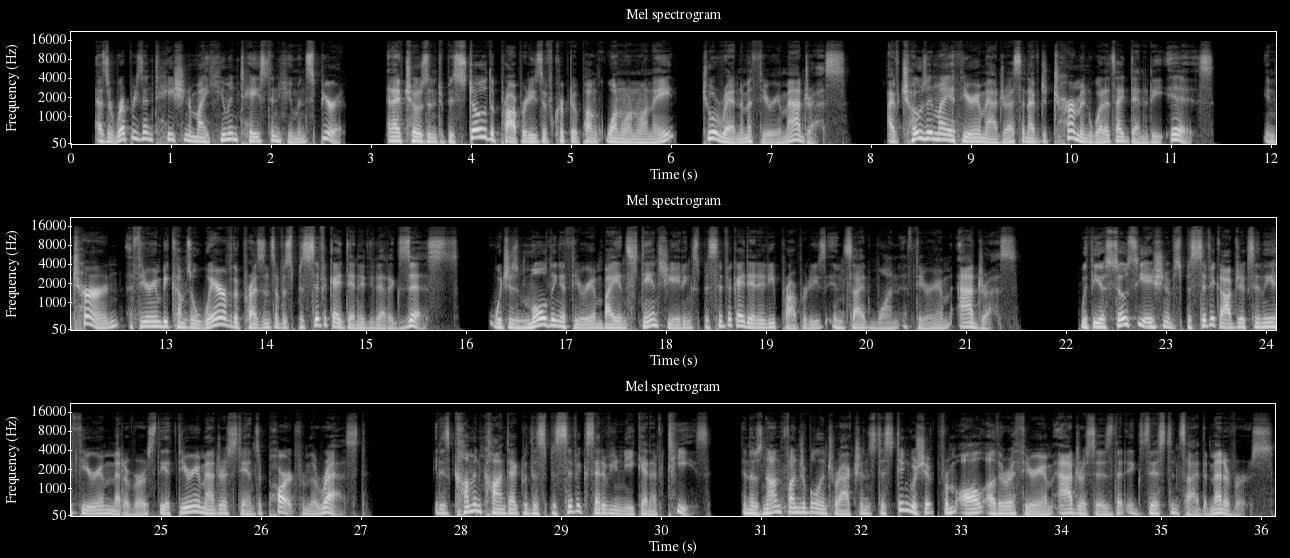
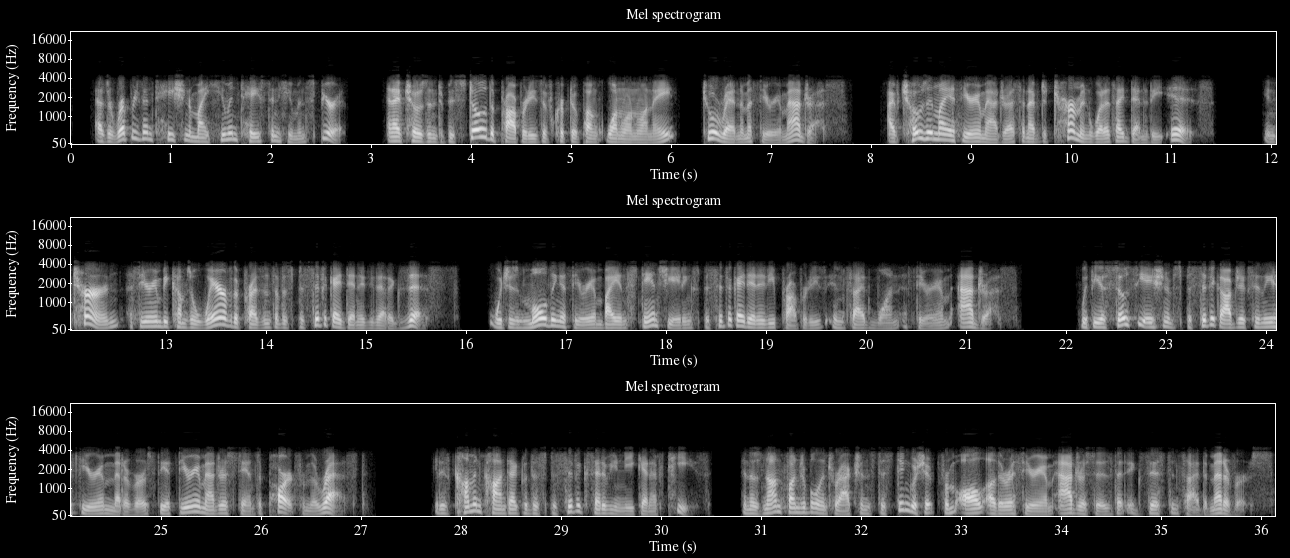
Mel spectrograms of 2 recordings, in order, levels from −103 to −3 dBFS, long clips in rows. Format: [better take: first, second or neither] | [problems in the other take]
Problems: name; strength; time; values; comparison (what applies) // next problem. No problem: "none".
first | phone-call audio; nothing above 3.5 kHz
